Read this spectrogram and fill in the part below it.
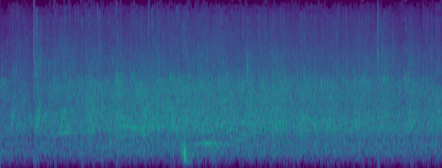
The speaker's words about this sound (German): Wow, cool. Cool. Ja, man darf schon klatschen.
